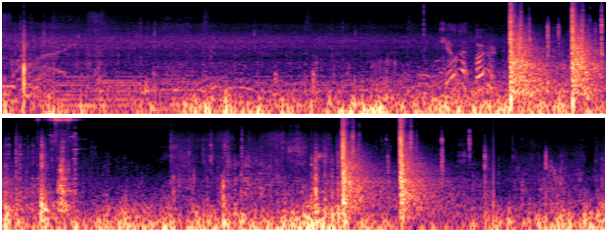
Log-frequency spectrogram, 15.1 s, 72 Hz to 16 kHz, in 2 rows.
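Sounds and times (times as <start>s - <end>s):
shotgun shots: 6.3s - 7.6s, 11.8s - 13.1s.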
